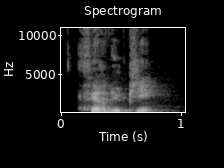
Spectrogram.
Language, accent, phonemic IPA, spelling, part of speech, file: French, France, /fɛʁ dy pje/, faire du pied, verb, LL-Q150 (fra)-faire du pied.wav
- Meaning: to play footsie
